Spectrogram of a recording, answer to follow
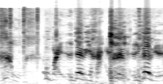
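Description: A man crying out and wailing in mock distress, his voice rising and falling in short, broken cries.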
